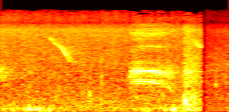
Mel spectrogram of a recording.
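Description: A crow cawing, one harsh call near the end, over outdoor background noise.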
